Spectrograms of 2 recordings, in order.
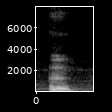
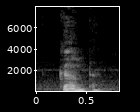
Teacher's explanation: Em canta, por exemplo, há apenas 4 fonemas. O C, o AN, que aí é o A nasalizado.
